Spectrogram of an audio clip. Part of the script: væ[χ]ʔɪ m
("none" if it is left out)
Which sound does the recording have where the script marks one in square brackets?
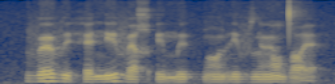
χ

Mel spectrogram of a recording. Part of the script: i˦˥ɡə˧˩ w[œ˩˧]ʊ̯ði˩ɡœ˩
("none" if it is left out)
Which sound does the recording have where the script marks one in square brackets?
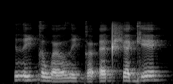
œ˩˧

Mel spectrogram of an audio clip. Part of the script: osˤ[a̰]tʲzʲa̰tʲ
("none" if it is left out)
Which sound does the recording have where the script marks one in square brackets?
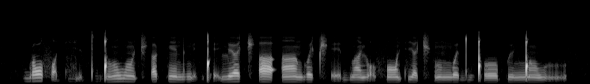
a̰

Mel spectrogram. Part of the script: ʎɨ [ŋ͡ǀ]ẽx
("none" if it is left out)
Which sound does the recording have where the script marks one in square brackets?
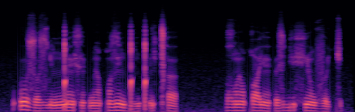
ŋ͡ǃ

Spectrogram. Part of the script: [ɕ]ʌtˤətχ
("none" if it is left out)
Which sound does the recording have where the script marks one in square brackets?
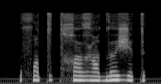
θ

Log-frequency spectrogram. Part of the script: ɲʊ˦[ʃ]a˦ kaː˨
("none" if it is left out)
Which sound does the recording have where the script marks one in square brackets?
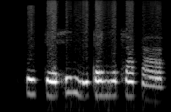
t͡s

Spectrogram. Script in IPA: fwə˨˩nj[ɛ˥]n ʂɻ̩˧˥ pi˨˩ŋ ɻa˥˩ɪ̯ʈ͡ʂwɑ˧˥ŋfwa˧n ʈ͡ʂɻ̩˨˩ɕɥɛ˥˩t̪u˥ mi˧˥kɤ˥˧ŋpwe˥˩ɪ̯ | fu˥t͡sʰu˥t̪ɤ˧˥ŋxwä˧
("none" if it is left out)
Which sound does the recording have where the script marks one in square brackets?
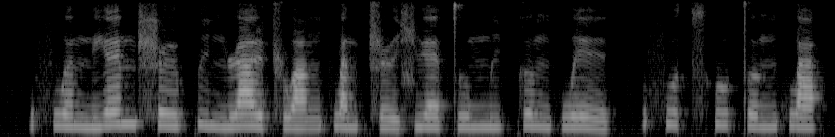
ɛ˥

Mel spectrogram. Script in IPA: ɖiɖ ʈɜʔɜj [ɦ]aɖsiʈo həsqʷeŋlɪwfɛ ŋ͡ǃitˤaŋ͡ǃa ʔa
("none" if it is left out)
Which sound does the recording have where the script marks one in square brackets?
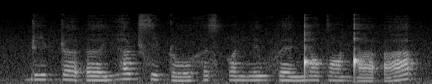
ɦ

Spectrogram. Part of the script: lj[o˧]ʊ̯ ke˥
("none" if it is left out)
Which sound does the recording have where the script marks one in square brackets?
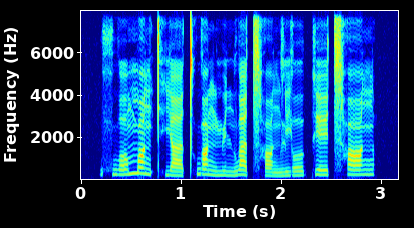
o˧˥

